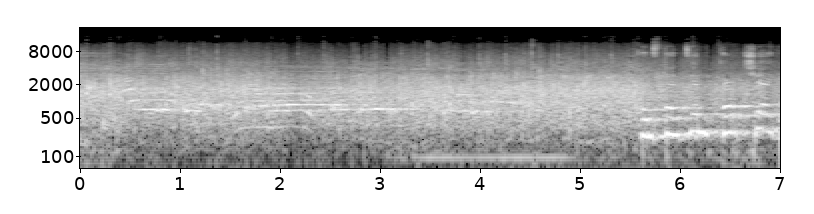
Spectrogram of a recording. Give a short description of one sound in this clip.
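An electric guitar plays a melody.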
